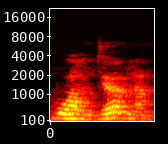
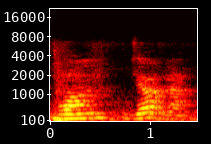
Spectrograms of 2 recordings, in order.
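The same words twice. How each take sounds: First: Said in the usual way. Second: Buongiorno drawn out slowly, each syllable clear; slow clear demo. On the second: Shown as a demonstration. Teacher repeating buongiorno for the class, slowly and clearly. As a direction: spell out buongiorno slowly for learners. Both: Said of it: "good morning is".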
